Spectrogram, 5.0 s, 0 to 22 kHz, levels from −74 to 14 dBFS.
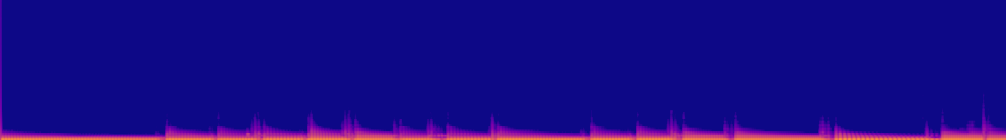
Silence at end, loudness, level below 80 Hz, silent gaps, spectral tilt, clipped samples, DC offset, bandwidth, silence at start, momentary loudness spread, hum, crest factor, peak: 0 s; -15 LUFS; -18 dBFS; none; -15 dB/octave; under 0.1%; under 0.1%; 1.9 kHz; 0 s; 3 LU; none; 12 dB; 0 dBFS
